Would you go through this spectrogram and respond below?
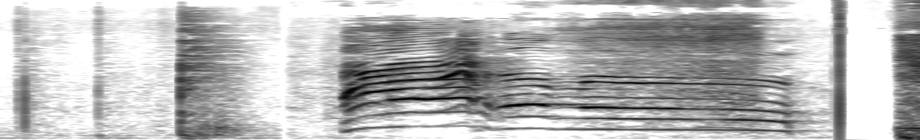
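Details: Domestic cat (kitten) gives a long, drawn-out crying meow that swells and then slowly sags in pitch.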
